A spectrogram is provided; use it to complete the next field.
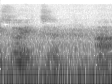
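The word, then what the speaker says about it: Sōetsu: He's called Yanagi Muneyoshi in Korea, but in Japan he's called Yanagi Suetsu, following Chinese pronunciation.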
